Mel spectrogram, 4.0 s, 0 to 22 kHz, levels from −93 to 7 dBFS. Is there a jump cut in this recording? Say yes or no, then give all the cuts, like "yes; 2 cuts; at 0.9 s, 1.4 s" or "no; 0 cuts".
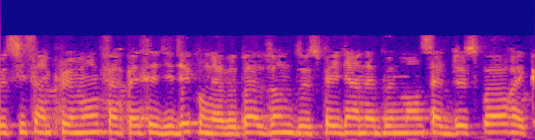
no; 0 cuts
